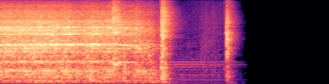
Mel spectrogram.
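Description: Office coffee machine running with a loud, steady whirring hiss, which stops about two seconds in with a click, followed by another click.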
